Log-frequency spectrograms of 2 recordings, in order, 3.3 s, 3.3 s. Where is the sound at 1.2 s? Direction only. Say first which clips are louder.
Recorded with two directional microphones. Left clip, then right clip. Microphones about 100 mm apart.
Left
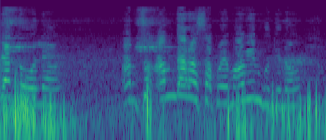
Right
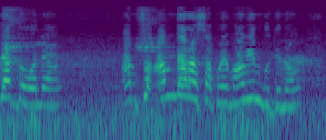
Right 2 dB; centre (ahead or behind).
